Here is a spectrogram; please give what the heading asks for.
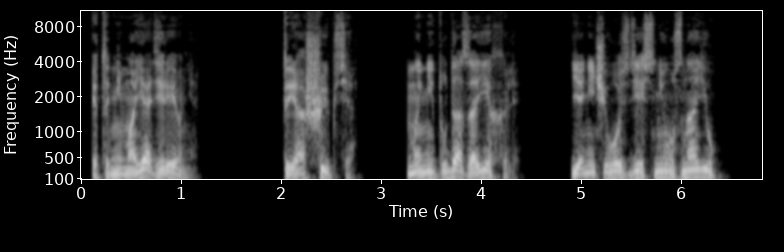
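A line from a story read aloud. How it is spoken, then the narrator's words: Angry. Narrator (Russian): Она гневно взглянула на него и сказала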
